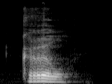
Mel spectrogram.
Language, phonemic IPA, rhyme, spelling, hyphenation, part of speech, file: Dutch, /krʏl/, -ʏl, krul, krul, noun, Nl-krul.ogg
- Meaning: 1. a curl shape (such as in hair or writing) 2. a flourish of approval ; a curly loop as a symbol, used by teachers to mark answers as correct 3. a scroll (e.g. of a violin)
